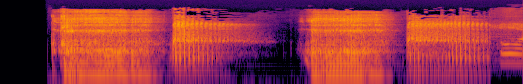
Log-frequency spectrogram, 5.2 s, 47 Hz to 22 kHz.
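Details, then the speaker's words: Husband's heavy nightly snoring, which he denies: loud, rough, rattling breaths on both inhaling and exhaling, about 12 breath cycles a minute. "my husband tries to say you don't snore right tonight I'm gonna prove him wrong just watch now see that's what I have to do with every single night it gets really annoying"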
